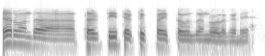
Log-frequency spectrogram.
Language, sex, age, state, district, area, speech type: Kannada, male, 30-45, Karnataka, Chamarajanagar, rural, conversation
